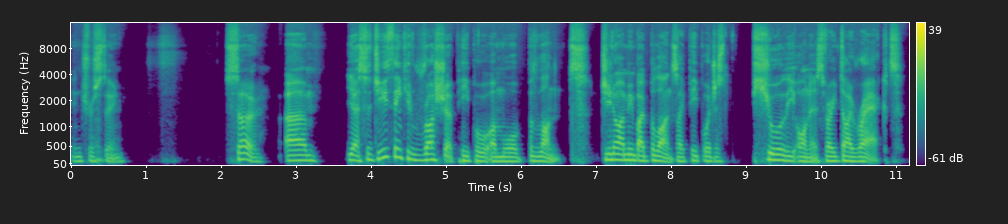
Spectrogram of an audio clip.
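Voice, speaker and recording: A man's voice: mid-range voice, moderate pace, warm tone, dry recording, clean studio sound. A man hosting a podcast, chatting casually, laughing easily and asking his guests questions. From England. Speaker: podcast host. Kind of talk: casual discussion.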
